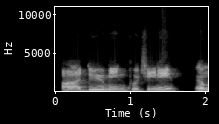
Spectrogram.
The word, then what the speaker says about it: Puccini: think i didn't know what opera was i pronounced puccini panuchi you know i i did i did i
